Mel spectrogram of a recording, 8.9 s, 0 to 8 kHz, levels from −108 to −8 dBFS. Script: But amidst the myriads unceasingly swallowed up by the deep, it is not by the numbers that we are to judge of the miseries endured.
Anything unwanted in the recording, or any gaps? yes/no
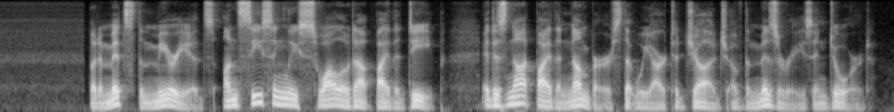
no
